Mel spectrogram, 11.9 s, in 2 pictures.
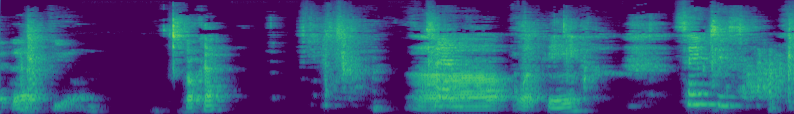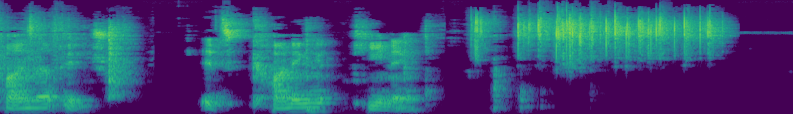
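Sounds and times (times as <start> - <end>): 
speech: 0.1 - 0.8, 1.4 - 1.8, 4.1 - 4.5, 5.1 - 10.0
dice being rolled: 9.5 - 11.5.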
